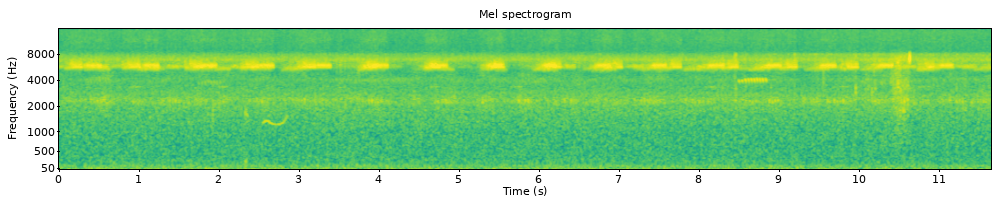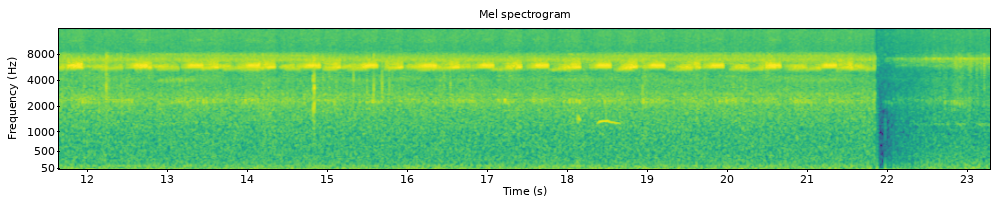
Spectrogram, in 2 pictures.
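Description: Forest insect chorus: a steady, high pulsing trill over a soft background hiss, with a couple of faint short bird chirps. Near the end a brief loud bump cuts in and the trill stops.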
